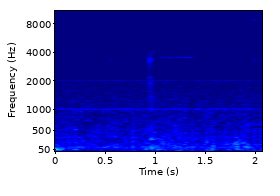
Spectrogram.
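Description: Near silence, with one faint computer mouse click about halfway through.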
